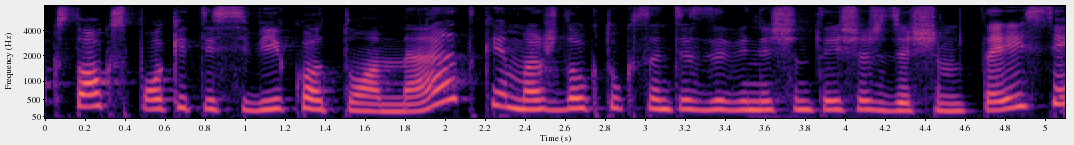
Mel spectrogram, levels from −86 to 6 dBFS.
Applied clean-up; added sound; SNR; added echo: none; none; none; none.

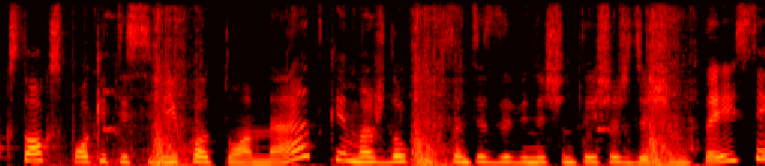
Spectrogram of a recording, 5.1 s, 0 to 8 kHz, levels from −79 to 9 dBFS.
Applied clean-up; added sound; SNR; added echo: classical method spectral subtraction.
